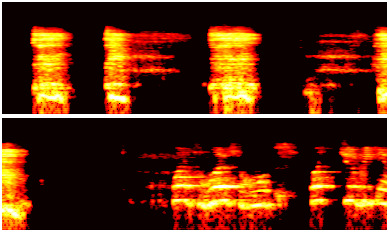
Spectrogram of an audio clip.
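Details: A child in a home video gives four harsh, isolated cough bursts, followed by talking while playing. Functional cough in a functional respiratory disorder.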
